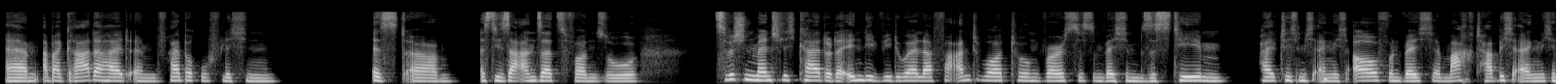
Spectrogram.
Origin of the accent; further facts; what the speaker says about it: Düsseldorf, North Rhine-Westphalia, Germany; ich bin Düsseldorferin und Sozialarbeiterin seit einigen Jahren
